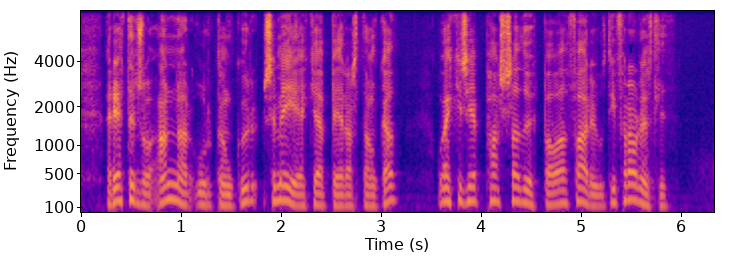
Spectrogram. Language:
Icelandic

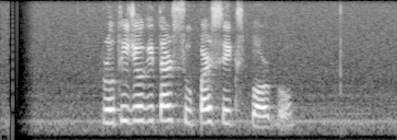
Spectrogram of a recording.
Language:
Bangla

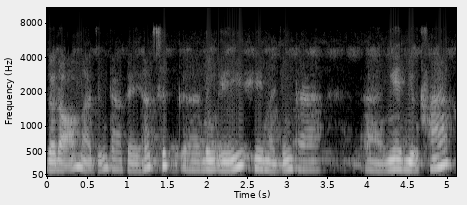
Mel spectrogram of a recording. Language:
Vietnamese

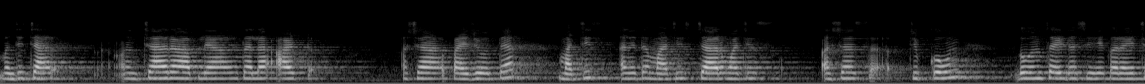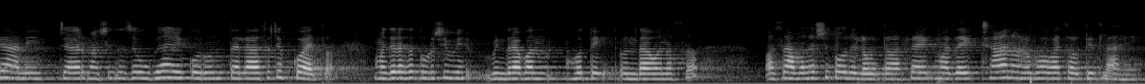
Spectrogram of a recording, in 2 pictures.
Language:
Marathi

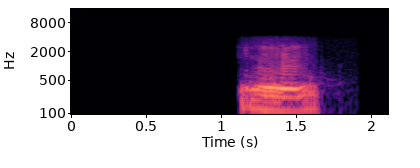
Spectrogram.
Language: Santali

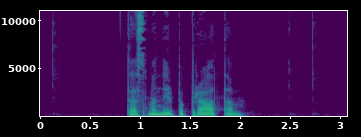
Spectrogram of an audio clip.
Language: Latvian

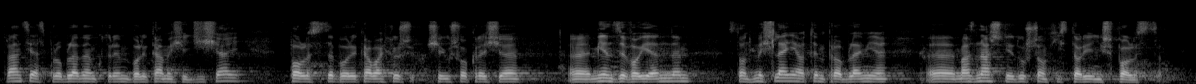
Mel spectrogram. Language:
Polish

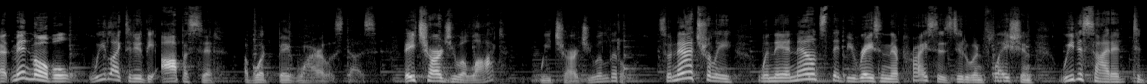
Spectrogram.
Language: Filipino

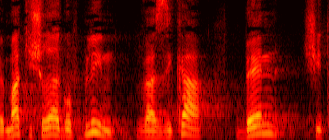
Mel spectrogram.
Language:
Hebrew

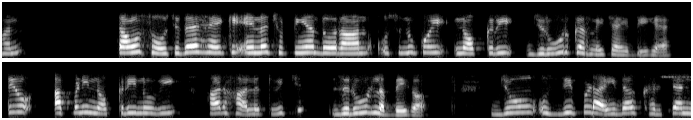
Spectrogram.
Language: Punjabi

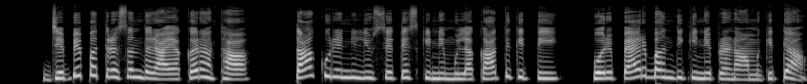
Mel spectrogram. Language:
Mandeali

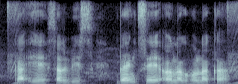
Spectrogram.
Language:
Bhojpuri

